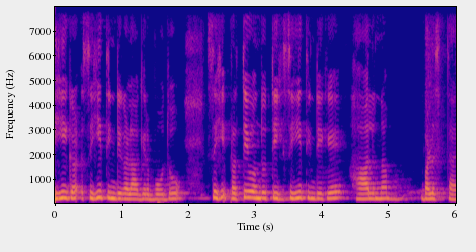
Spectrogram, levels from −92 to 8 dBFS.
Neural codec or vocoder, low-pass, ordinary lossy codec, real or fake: none; none; none; real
